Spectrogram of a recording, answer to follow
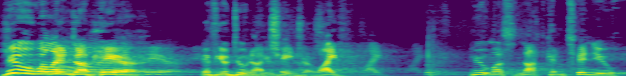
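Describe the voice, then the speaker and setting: A man's voice: high voice, animated, unhurried, creaky, a bit bright, soft background music, exaggerated voice. A man playing the solemn, tormented ghost of a remorseful Roman, speaking in an ominous, theatrical, archaic way in a stage drama. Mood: grave warning. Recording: echoey hall with audience noise.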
